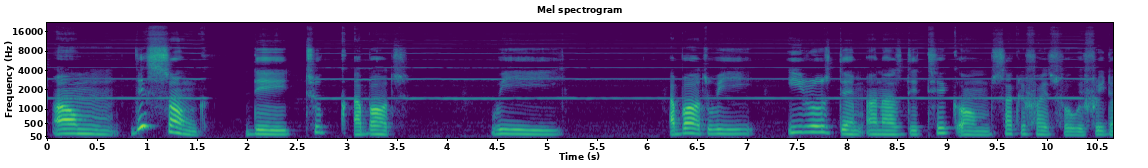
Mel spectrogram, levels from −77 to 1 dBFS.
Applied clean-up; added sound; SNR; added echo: none; Bowed string instrument; 19 dB; none.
